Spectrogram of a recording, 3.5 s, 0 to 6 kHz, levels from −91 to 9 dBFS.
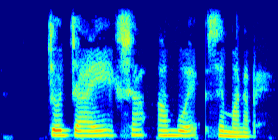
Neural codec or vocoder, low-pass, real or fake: none; 5.4 kHz; real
